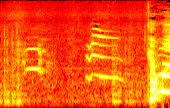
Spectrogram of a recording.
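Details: A stray Ragdoll kitten found away from its litter in a central Kansas home cattery cries with two short high meows, the second drawn out and falling, then a louder squeal as it is handled.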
